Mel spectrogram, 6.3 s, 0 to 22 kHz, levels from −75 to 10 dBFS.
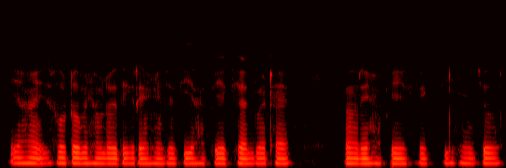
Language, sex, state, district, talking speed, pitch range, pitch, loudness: Hindi, male, Chhattisgarh, Raigarh, 210 wpm, 120-125 Hz, 120 Hz, -38 LUFS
